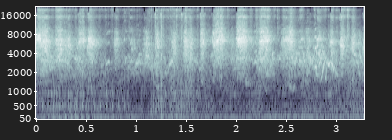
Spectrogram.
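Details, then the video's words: Budgie flock in the morning, high chirps and whistles over a steady chatter, with a brief flutter of wings. "Beautiful morning birds chirping sounds/Budgie sounds"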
